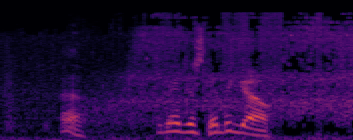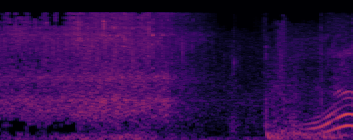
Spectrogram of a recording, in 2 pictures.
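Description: A burst of smoky energy whooshes and roars.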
